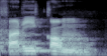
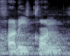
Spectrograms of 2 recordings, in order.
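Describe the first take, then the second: First: The word ends with an m sound. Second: The word ends with a clear n sound. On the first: The speaker calls it right. "kita baca farikom" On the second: The speaker calls it wrong. "farikon itu kan jelas"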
